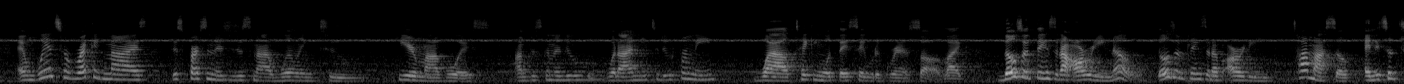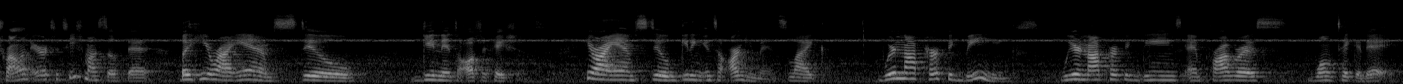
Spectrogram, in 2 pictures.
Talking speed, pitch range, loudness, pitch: 195 wpm, 180-225 Hz, -37 LUFS, 200 Hz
